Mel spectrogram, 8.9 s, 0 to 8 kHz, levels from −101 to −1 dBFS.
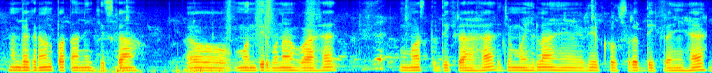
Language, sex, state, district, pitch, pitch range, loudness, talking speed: Hindi, male, Chhattisgarh, Sarguja, 115 Hz, 110-120 Hz, -26 LUFS, 140 wpm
